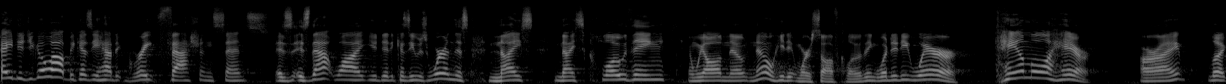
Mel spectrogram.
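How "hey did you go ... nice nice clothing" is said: ordinary talk, nothing marked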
